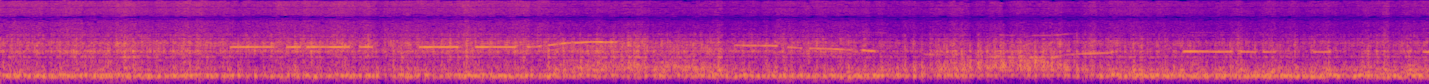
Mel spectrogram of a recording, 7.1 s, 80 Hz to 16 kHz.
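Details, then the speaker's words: National NC-155 ham receiver, being restored, filter caps not yet replaced, tuned to 40 m after dead 80 m band in early morning; even static hiss with clean carrier whistles gliding while tuning: normal shortwave reception. "I tell you the truth I think we got a pretty good receiver here"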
